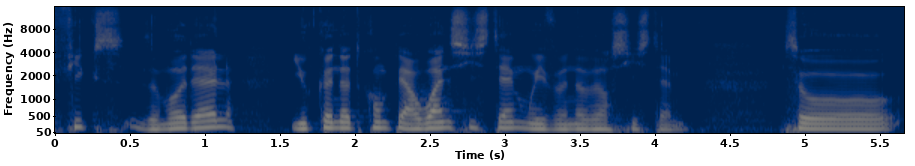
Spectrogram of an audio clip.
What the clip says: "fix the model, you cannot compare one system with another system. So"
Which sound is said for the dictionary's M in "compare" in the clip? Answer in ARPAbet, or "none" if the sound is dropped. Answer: M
